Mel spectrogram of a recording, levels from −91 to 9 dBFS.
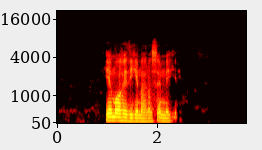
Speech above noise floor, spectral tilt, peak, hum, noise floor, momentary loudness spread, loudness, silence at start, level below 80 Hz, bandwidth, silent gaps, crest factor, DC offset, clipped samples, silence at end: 58 dB; -6 dB/octave; -2 dBFS; none; -75 dBFS; 14 LU; -18 LUFS; 0.95 s; -62 dBFS; 7.4 kHz; none; 20 dB; under 0.1%; under 0.1%; 1.4 s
